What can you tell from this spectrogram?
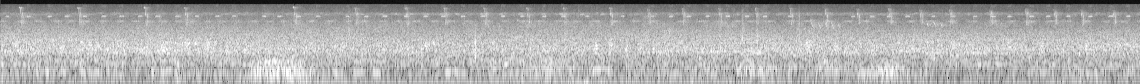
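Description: Faint outdoor ambience: an insect chirps in a high, steady, evenly repeating pulse, with scattered faint high ticks.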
